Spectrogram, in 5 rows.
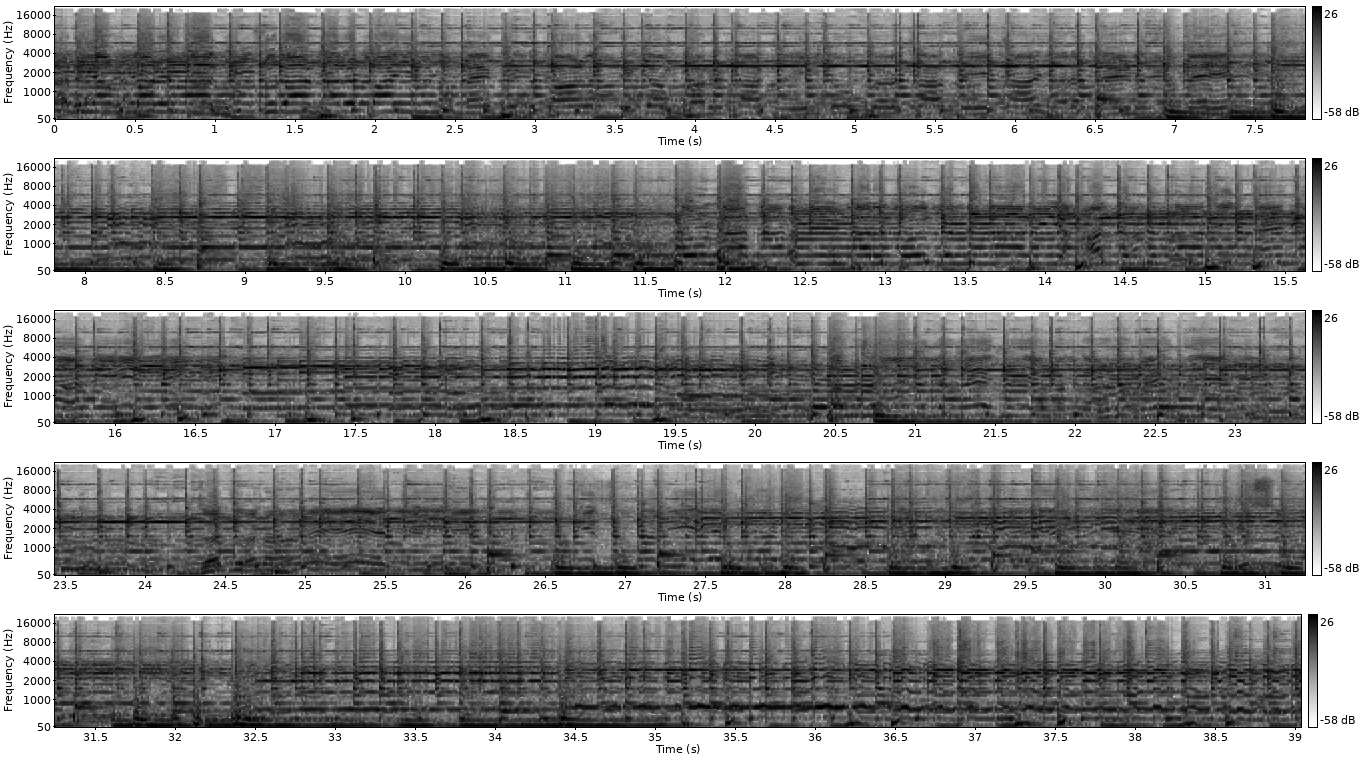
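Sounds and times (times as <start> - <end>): tabla drumming: 0.0 - 39.0.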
